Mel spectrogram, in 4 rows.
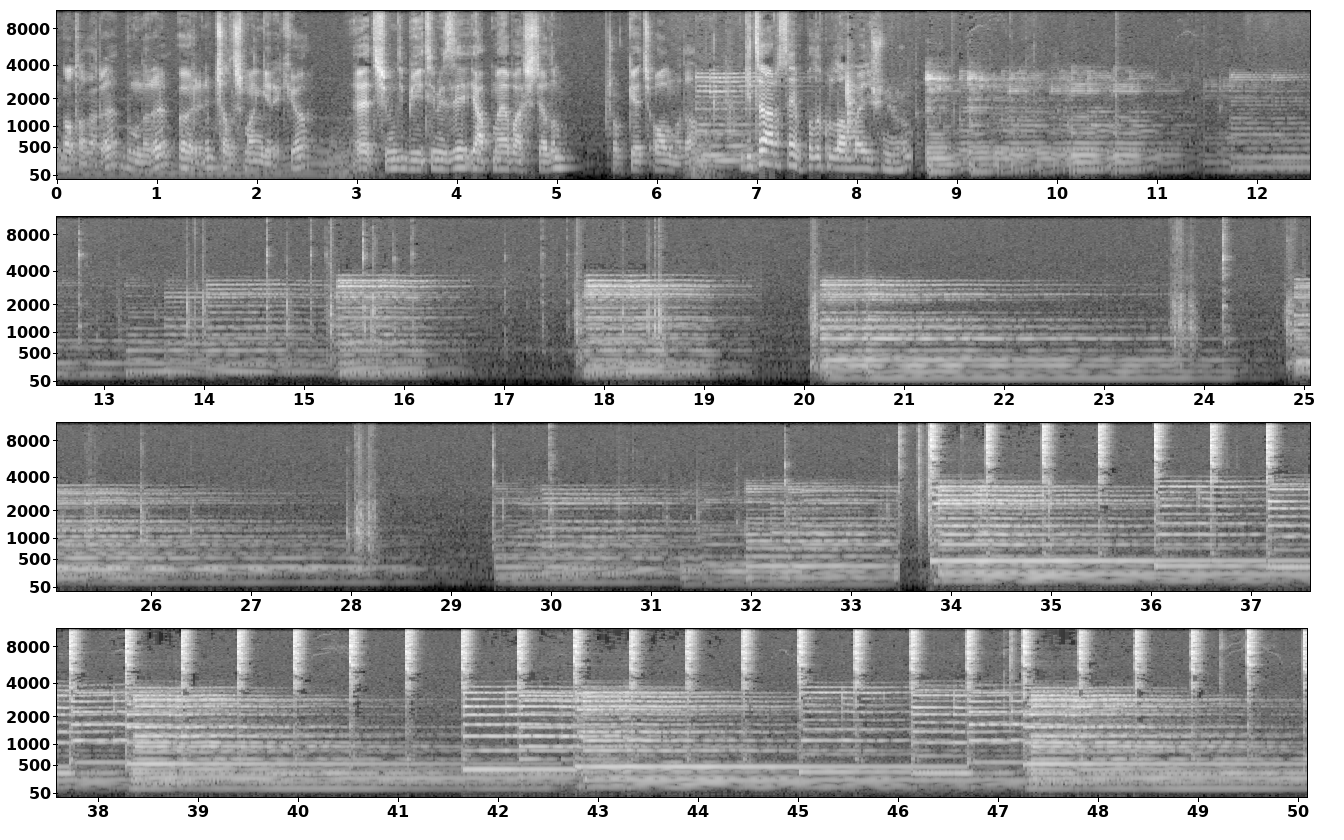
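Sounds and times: sampled guitar phrases: 0.0 - 4.0, 6.2 - 16.9, 17.7 - 50.0.

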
